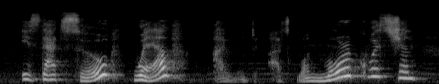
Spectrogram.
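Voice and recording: A text read aloud in a natural voice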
